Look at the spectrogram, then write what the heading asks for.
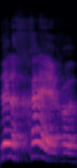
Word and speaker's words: delc'her: breton comment dit-on tenir en breton on dit del d e L C apostrophe h e r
